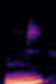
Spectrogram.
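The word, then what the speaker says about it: mis: Mi, same advice here, don't pronounce the final S like we had here.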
